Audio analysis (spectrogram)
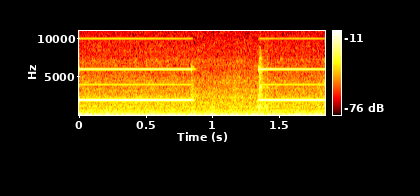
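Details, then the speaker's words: Audi S3 at quiet idle after a hard test drive while being scanned: steady high-pitched electronic beeping with half-second gaps comes from the scan tool, not the car; scan then shows codes incl. engine overspeed. "Ignore that sound. That's just showing up because I'm scanning the car."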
